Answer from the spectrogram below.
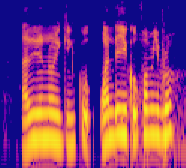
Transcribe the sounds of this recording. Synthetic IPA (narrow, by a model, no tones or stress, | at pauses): alidə̃nõjukɛ̃nkuk̚wãndejukuk̚fɔmĩbɹo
